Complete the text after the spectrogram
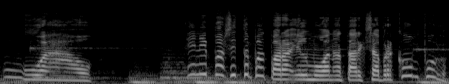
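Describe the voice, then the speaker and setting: An actor voicing a goofy, excitable, food-loving young man in a cartoon dub. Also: mid-range voice, normal speed, close to an everyday voice. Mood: goofy, dreamy. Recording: music behind the voice.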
